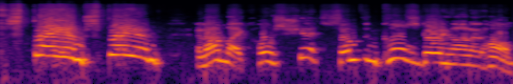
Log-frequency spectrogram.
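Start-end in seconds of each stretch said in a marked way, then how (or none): 0.0-1.6 put-on, shrill, very high, top-of-lungs yelled scream. Telling a family story, retelling how mom screamed at the top of her lungs. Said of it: "Mom screams at the top of her lungs".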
